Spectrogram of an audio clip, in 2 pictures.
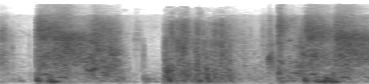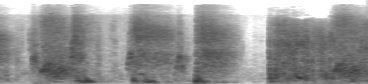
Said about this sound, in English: And the sound effects is what I enjoy the most, especially in this one, where it's definitely a lot of fighting going on.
